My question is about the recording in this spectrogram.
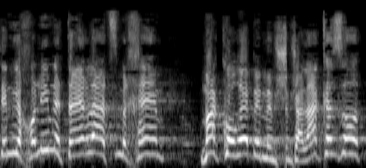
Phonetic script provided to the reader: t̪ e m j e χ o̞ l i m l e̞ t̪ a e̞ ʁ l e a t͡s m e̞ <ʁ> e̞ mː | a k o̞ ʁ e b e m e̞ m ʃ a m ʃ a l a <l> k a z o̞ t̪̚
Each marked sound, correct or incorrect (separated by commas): incorrect, incorrect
